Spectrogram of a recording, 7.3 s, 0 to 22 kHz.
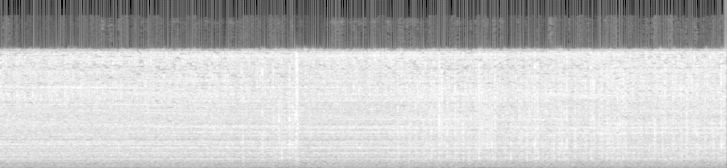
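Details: E39 BMW 5 series 3.0L M54 inline-six idling with light uneven rattle over engine hum from a failed DISA intake manifold valve.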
